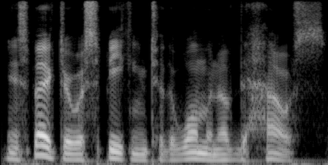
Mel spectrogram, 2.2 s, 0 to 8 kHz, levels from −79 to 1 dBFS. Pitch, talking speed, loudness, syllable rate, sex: 95 Hz, 275 wpm, -20 LUFS, 7.0 syllables/s, male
